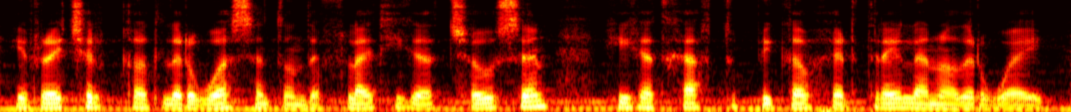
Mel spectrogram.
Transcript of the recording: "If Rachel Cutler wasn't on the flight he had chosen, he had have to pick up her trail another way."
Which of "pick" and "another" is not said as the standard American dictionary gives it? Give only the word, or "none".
none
